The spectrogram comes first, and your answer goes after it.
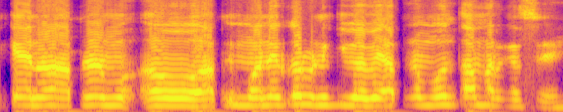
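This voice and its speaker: Fast high-voiced Bangladeshi man, prank caller. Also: flat delivery, sharp tone, no room sound. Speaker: prank call host. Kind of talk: casual prank-call banter.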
